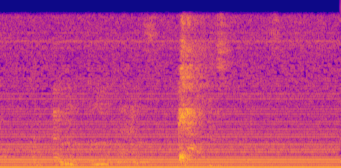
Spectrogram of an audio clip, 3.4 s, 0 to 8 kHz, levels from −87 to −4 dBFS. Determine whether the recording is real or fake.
real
